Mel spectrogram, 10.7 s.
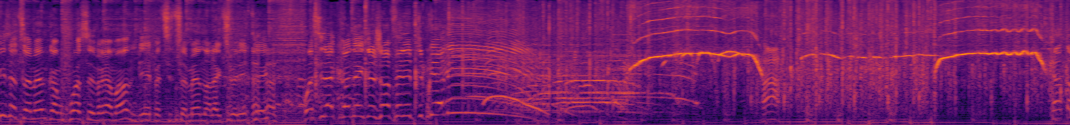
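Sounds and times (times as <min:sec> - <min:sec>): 
speech: 0:00.0 - 0:06.5, 0:07.6 - 0:08.4
man whistling in studio audience: 0:06.3 - 0:10.6.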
